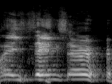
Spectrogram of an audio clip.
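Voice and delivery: high, loud, baffled, confused voice.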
